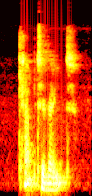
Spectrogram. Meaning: 1. To make (a person, an animal, etc.) a captive; to take prisoner; to capture, to subdue 2. To capture or control (the mind, etc.); to subdue, to subjugate
- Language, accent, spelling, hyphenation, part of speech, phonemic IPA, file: English, Southern England, captivate, cap‧tiv‧ate, verb, /ˈkæptɪveɪt/, LL-Q1860 (eng)-captivate.wav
